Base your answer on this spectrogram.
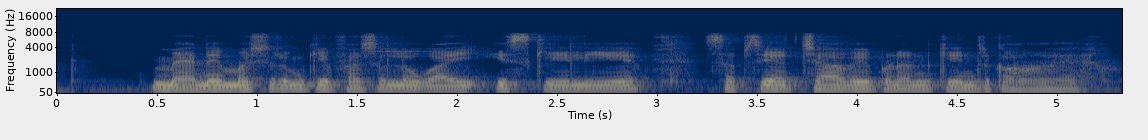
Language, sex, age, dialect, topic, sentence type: Hindi, male, 18-24, Garhwali, agriculture, question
